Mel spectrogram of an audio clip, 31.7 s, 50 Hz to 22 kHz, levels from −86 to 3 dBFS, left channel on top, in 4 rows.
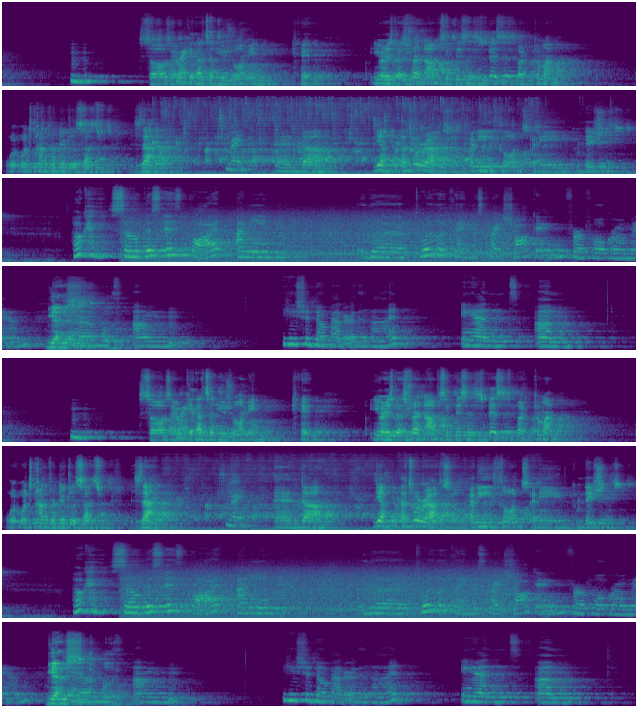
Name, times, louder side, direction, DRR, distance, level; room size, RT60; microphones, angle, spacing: voice 1, 1.7-3.4 3.6-3.9 4.6-6.9 8.0-9.9 10.7-10.9 11.3-12.0 12.6-15.7 24.3-25.3, right 3 dB, 35° right, 4 dB, 4.7 m, -33 dB
sound 1, 9.5-16.5, left 3 dB, 75° left, 4.4 m, -45 dB
voice 2, 16.7-19.4 20.3-24.1 24.6-25.1 25.4-26.0 27.3-28.8 29.5-30.9, left 2 dB, 30° left, 3 dB, 3.2 m, -37 dB
sound 2, 17.3-22.3, right 1 dB, 10° right, 1.9 m, -44 dB
28.0 x 17.5 x 9.8 m, 1.5 s
head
